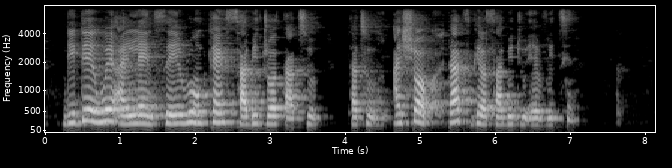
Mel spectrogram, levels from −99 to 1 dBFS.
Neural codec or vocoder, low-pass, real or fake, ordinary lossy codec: none; 7.2 kHz; real; none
